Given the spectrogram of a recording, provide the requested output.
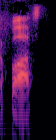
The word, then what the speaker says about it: Faust: Am I saying her name right? Is it Faust? – I think. – Yeah, Faust.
